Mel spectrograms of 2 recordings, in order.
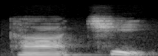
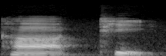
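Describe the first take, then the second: First: The second syllable starts with a 'ch' sound. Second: The second syllable starts with a 't' sound. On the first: The speaker calls it right. "इसको हम ऐसे पढ़ते हैं खा छी" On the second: The speaker calls it wrong. "इसको पढ़ना चाहिए खा थी"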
